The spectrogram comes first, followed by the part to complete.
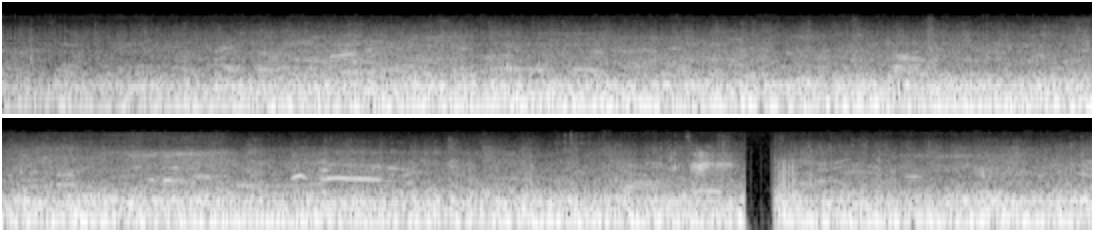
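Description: Loud, steady low rumble of engines running at the racetrack, building over the first second or two, with faint voices of people around it; the sound cuts out for an instant near the end.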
